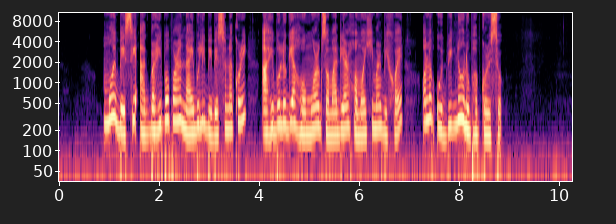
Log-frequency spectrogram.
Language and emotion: Assamese, fearful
